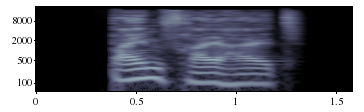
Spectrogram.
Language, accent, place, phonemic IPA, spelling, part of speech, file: German, Germany, Berlin, /ˈbaɪ̯nˌfʁaɪ̯haɪ̯t/, Beinfreiheit, noun, De-Beinfreiheit.ogg
- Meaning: legroom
